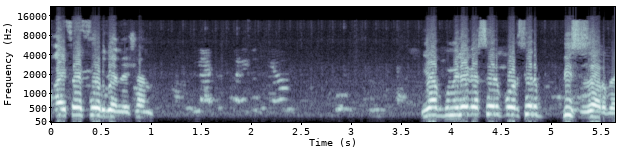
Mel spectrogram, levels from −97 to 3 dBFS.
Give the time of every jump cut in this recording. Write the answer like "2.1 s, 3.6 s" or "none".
none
